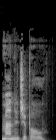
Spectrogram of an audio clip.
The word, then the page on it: manageable: British English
